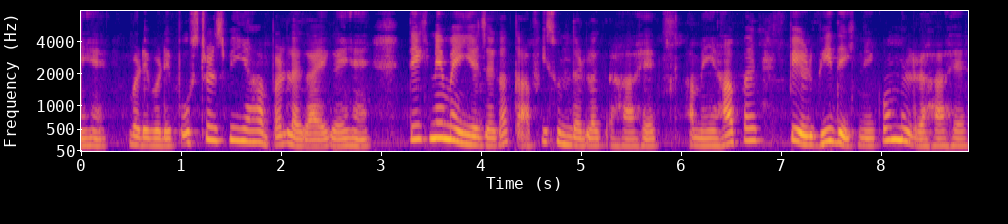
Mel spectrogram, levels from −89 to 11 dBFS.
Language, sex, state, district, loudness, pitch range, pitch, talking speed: Hindi, female, Chhattisgarh, Korba, -17 LUFS, 155-235 Hz, 175 Hz, 195 wpm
